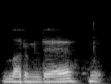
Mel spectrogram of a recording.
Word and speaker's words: Ludum Dare: But the other half of the time, it's usually game jams, particularly the Ludum Dare game jam, or Ludum Dare. Yeah, people like to pronounce the Latin.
